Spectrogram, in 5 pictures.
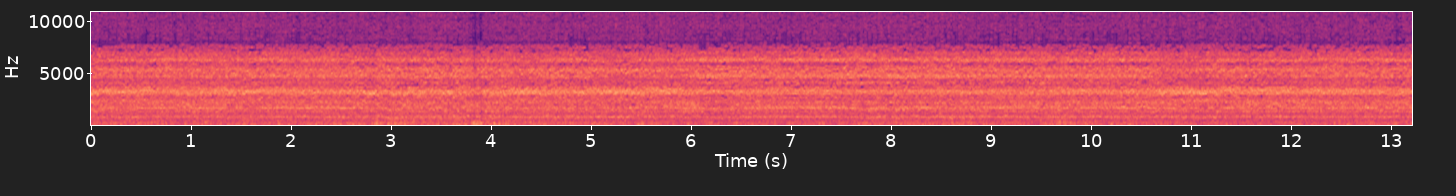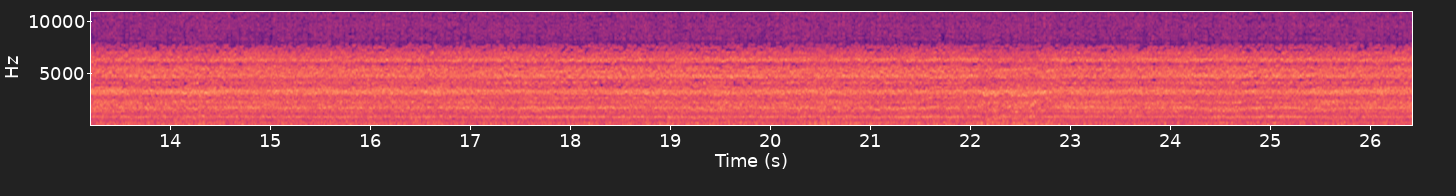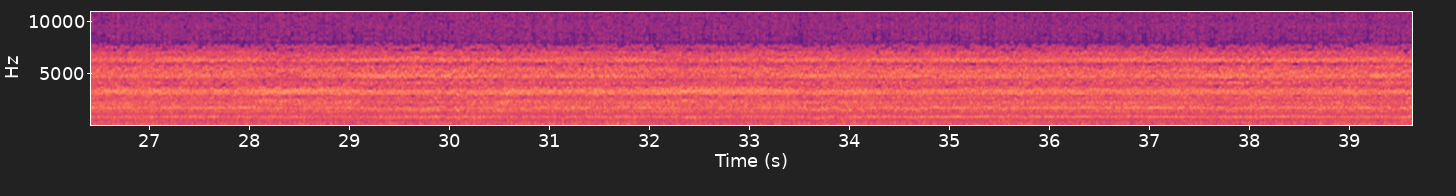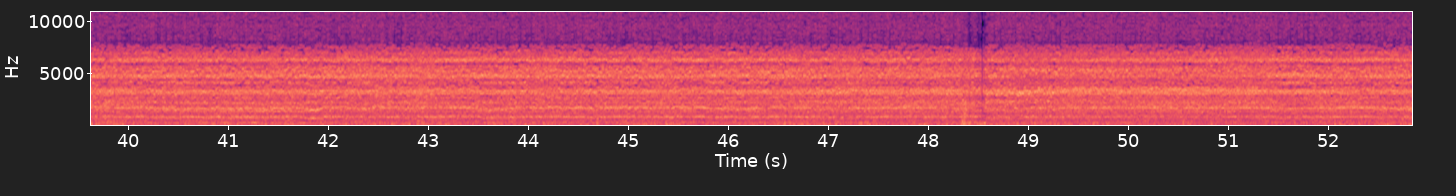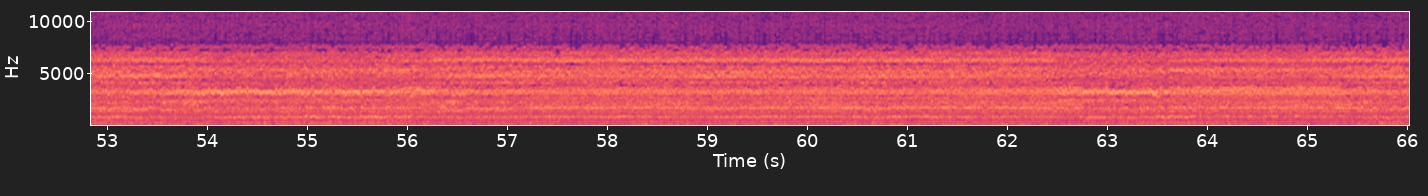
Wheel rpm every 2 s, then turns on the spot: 230, 230, 230, 230, 230, 230, 230, 230, 230, 220, 220, 230, 220, 230, 220, 220, 230, 230, 230, 230, 220, 230, 220, 220, 230, 230, 220, 210, 220, 230, 230, 220, 230.
none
